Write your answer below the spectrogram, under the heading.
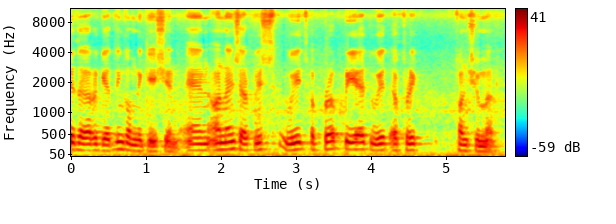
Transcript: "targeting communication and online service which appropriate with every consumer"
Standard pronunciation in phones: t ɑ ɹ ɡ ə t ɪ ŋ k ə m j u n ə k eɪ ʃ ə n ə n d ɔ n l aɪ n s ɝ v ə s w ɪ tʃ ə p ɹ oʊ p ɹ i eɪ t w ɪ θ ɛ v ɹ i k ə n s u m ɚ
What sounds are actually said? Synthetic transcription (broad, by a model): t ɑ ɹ ɡ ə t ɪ ŋ k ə m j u n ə k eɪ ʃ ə n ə n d ɔ n l aɪ n s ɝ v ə s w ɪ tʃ ə p ɹ oʊ p ɹ i eɪ t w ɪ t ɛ f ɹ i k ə n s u m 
